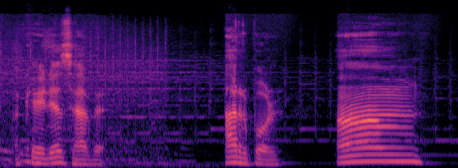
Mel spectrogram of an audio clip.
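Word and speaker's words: árbol: Wait, does tree really start with arbul? Arbul. Arbul arbul. Alexa, how do you say tree in Spanish? Okay, it does have it. Arbol.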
